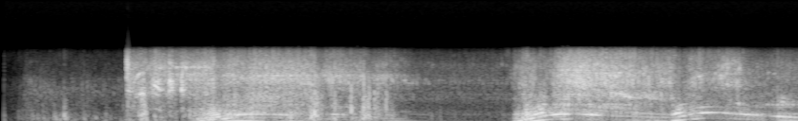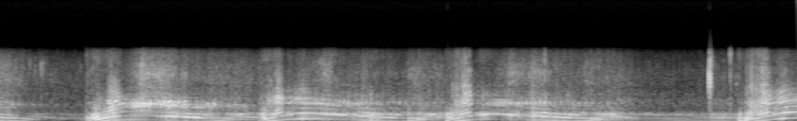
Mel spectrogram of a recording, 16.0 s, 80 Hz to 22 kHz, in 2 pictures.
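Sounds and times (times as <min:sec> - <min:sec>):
car engine revving: 0:01.3 - 0:15.9.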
